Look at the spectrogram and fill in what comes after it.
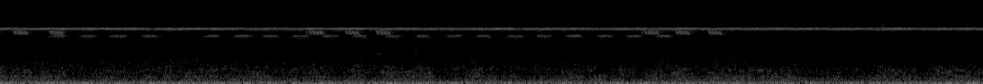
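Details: Night-style chorus of grass insects, one voice holding a constant high ringing tone, another delivering quick lower chirps in steady rows and paired bursts, set against a continuous low murmur of background noise.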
